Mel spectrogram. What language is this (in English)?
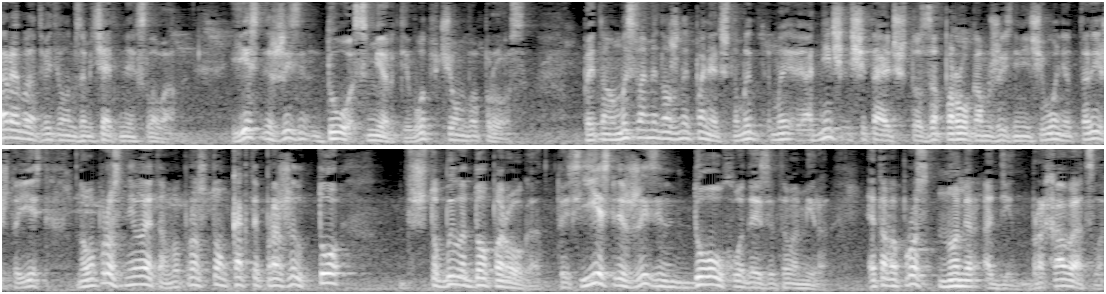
Russian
